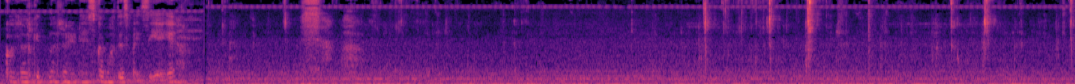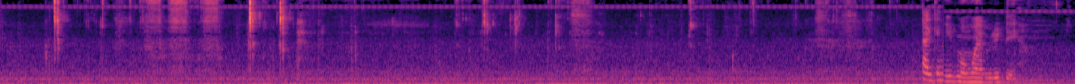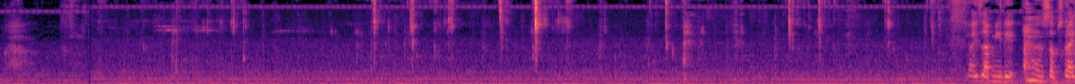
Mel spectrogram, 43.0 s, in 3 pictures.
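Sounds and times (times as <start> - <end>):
steady low rumble: 0.0 - 43.0
wet mouth clicks and smacks: 17.6 - 18.2, 20.4 - 21.9.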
